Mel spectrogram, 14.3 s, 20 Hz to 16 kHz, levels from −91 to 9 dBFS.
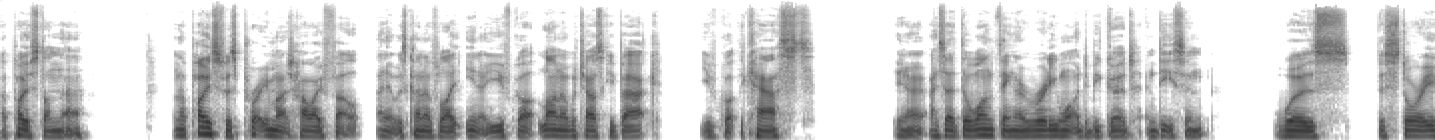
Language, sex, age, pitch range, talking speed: English, male, 10-29, 95-110 Hz, 200 wpm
